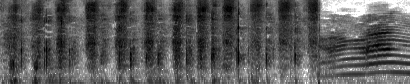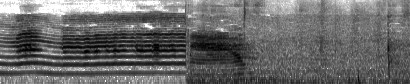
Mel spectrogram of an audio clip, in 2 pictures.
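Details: Cats making weird sounds: harsh rapid rasping chatter for three seconds, then a long drawn-out wavering yowl sliding slowly up and down, followed by a shorter falling moan.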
